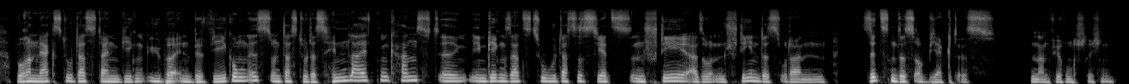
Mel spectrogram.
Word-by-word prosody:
woran 135 +1 +4
merkst 135 +1 +1
du, 150 - 0
dass 140 -1 0
dein 130 -2 +2
Gegenüber 135 +1 +1
in 125 -3 0
Bewegung 140 +9 +2
ist 185 -1 0
und 140 0 0
dass 135 - +1
du 125 - -2
das 115 -2 -1
hin 155 +4 +3
leisten 180 0 +1
kannst, 185 +1 -1
äh, 150 -1 +2
im 145 -1 -1
Gegensatz 145 -1 +1
zu 140 -2 0
dass 140 0 -1
es 140 -3 0
jetzt 135 0 -1
'n 130 -2 +1
steh 150 +2 +1
also 125 0 -1
'n 125 -1 -4
stehendes 145 -3 -1
oder 115 -1 -2
'n 115 +1 -5 0.3
sitzendes 155 -6 +3
Objekt 110 -3 -4
ist, - - -5 0.3
in 120 - 0
Anführungsstrichen. 120 +2 -6
135 Hz, 185 wpm, -25 LUFS, 125-150 Hz, 0.3 s, woran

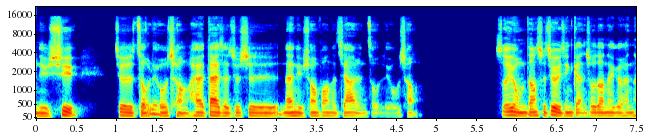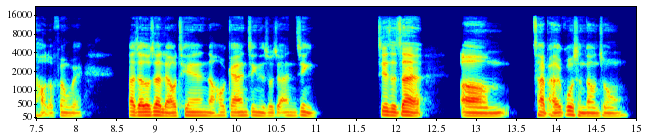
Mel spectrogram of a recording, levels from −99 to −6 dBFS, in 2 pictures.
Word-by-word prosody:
女 95 -1 -1
婿 90 - +2 0.4
就 115 - -1
是 105 -1 +2
走 100 +1 -1
流 155 -11 -1
程， 95 -2 -2
还 100 +3 -2
有 105 - +1
带 110 +2 +4
着 100 -1 -1
就 100 +3 -5
是 100 -1 -1
男 100 +2 +1
女 100 - -1
双 105 +2 -3
方 105 0 -5
的 100 - -7
家 105 +2 -2
人 95 -2 -10
走 95 0 -12
流 95 +1 -19
程。 - - -9 1.0
所 120 - -3
以 125 - +5
我 115 - +3
们 105 - +1
当 110 +1 +1
时 120 - -2
就 130 -3 +4
已 - - +3
经 105 +1 -2
感 105 -2 -4
受 105 +1 -2
到 105 - +1
那 105 0 -2
个 100 0 -5
很 105 -1 -6
好 105 - -6
的 - - -9
氛 105 +1 -6
围， 100 0 -9 0.5
大 125 - +1
家 115 - +5
都 115 - +6
在 125 0 +6
聊 105 -1 +2
天， 115 +1 -2
然 100 -3 -2
后 115 +1 -5
该 110 +1 0
安 110 +1 +1
静 115 -1 -5
的 105 - -4
时 105 - -8
候 - - -3
就 110 - -5
安 110 0 -6
静。 105 -4 -4 0.7
接 130 - +2
着 115 -2 +3
在， 110 -2 +6 0.4
呃， 100 -2 +5 0.6
彩 - - +3
排 100 - 0
的 105 - +1
过 135 +4 +2
程 105 -5 -2
当 100 -1 -1
中， 95 +2 -7
105 Hz, 280 characters per minute, -23 LUFS, 100-110 Hz, 1.0 s, 都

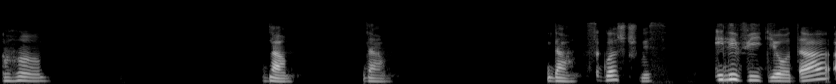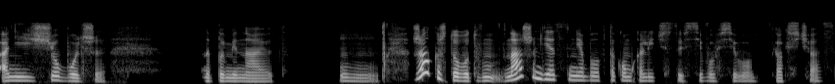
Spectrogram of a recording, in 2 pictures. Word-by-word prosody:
Ага. 165 -1 -3 2.1
Да. 150 -3 +4 0.8
Да. 145 -2 -4 1.6
Да. 155 -4 0
Соглашусь. 185 -7 -3 0.5
Или 220 +1 +6
видео, 165 -5 +2
да, 205 - +6
они 180 +1 +3
ещё 185 +3 0
больше 155 - -2 1.0
напоминают. 150 -3 -2 0.5
Мгм. 150 -3 -6 0.3
Жалко, 275 +1 +6
что 185 -6 +3
вот 165 0 +1
в 165 - -11
м 170 - 0
в 170 - -11
нашем 330 - +5
детстве 225 -4 0
не 195 -1 +1
было 190 0 -3
в - - -26
таком 180 0 -3
количестве 170 -1 -6
всего-всего, 80 0 -8 0.2
как - - -5
сейчас. - - -9
165 Hz, 105 wpm, -26 LUFS, 150-195 Hz, 2.1 s, Или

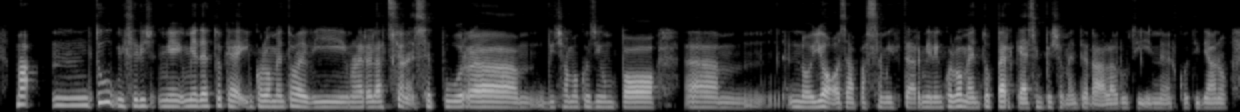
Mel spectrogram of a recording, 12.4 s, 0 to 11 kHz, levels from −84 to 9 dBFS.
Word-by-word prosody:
Ma, 240 0 +6 0.2
mhmm, 210 +1 -2
tu 300 +2 +2
mi 190 - 0
stai 185 +1 -1
dic 185 -1 -2
mi 175 -1 0
mi 180 +2 +1
hai - - +3
detto 180 +3 +2
che 170 -4 +1
in 165 - -3
quel 170 0 +3
momento 165 +2 0
avevi 155 -2 +1
una 155 0 -1
relazione 155 +1 -1
seppur 160 -3 +3
diciamo 155 +1 -5
così 160 -1 -4
un 155 -1 -5
po' 150 -1 +5 0.3
uhm, 145 -2 -2 0.3
noiosa, 150 -3 +2
passami 145 +1 -5
il 145 - -16
termine 150 +1 -2
in - - -5
quel 165 +1 0
momento 145 -1 +2
perché 160 -4 +3
semplicemente, 140 -2 -6
dalla 120 +1 0
routine, 135 0 -6
nel - - -9
quotidiano. 140 -1 -5
155 Hz, 175 wpm, -25 LUFS, 145-165 Hz, 0.3 s, Ma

